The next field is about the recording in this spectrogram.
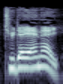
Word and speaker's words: TUDN: Yeah, TUDNA is how I think you are supposed to pronounce that.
